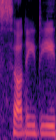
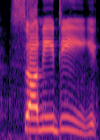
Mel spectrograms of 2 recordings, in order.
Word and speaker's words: Sunny D: It's Sunny D, thank you very much. And it's spelled with a U, not an O. That way it's all inclusive. Sunny D. Kind of like the drink, but not really.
